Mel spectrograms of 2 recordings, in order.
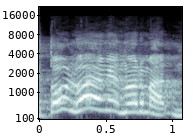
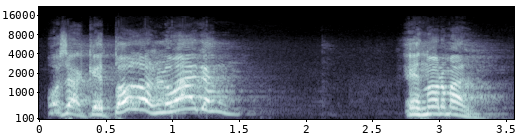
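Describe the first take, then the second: First: Plain. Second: Said in the usual way. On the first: Shown as a demonstration. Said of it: "repite la frase con énfasis". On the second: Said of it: "repite la frase".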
